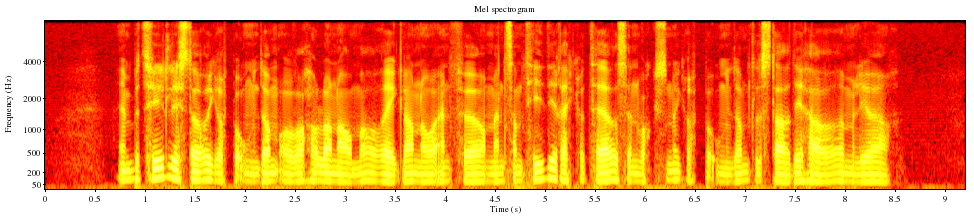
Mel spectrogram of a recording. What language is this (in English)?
Norwegian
